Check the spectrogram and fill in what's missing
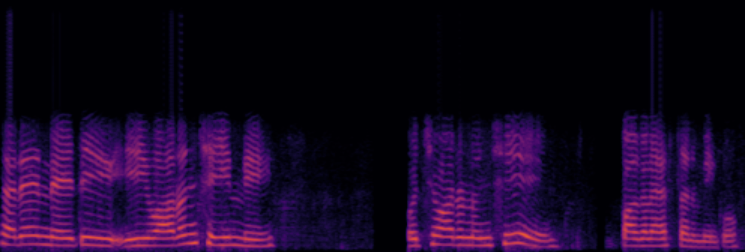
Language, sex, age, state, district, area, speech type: Telugu, female, 18-30, Andhra Pradesh, N T Rama Rao, urban, conversation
